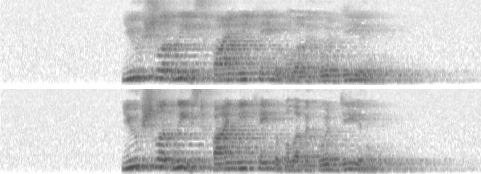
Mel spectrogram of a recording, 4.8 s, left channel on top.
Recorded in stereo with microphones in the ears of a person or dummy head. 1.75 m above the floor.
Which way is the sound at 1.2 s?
40° right (ahead or behind).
